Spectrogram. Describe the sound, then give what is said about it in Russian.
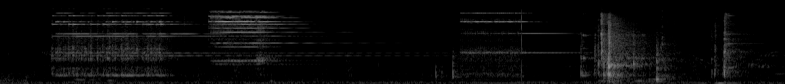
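Three telephone bells ring in overlapping bursts, their shrill metallic jangling starting and stopping in turn, loud, with no voices. “Снова о трех телефонах и радио.”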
